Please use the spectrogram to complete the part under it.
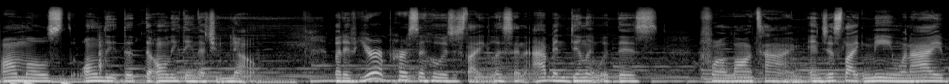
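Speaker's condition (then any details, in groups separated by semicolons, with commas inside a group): No condition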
